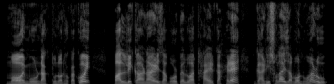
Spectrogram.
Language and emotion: Assamese, disgusted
